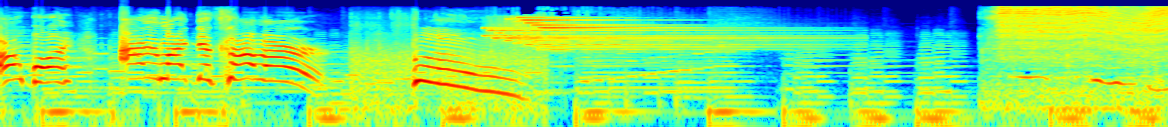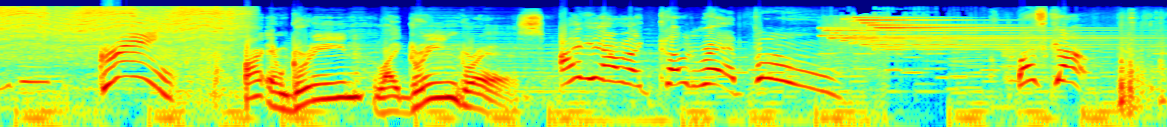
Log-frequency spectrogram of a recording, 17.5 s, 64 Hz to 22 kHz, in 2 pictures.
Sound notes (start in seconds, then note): 3.6 twinkling; 7.4 can spraying; 14.9 twinkling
